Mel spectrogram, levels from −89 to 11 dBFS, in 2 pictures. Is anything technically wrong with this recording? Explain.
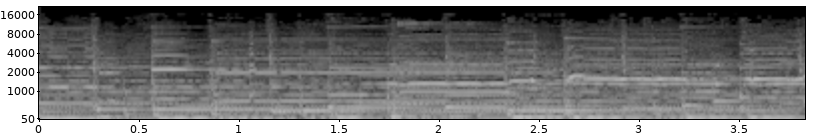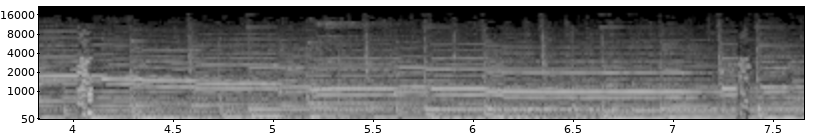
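Yes. Loud pops occur at 1.78 to 1.80 s and 5.33 to 5.35 s, each a single sharp transient standing roughly 10 dB above the surrounding sound, which carries on beneath it. A sudden voltage step, likely from a plug, switch or static discharge, was added to the signal.

Damaged data in the compressed stream shows up at 3.99 to 4.10 s and 7.28 to 7.38 s. Corrupted bytes made the decoder misread frames and lose sync while it hunted for the next header, producing a brief chirp or blip.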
